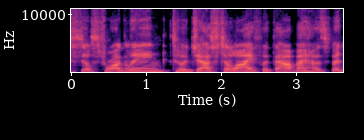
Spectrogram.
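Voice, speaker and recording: Against a quiet background, a woman with an American accent talks at a moderate pace in a medium pitch, her tone bright and sharp and her intonation lively. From Texas. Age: 80s+. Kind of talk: interview answer.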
